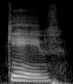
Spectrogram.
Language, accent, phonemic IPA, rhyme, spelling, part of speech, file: English, US, /ɡeɪv/, -eɪv, gave, verb, En-us-gave.ogg
- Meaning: 1. simple past of give 2. past participle of give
